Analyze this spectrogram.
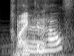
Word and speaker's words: Krankenhaus: Krankenhaus? Kran. You roll your R.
